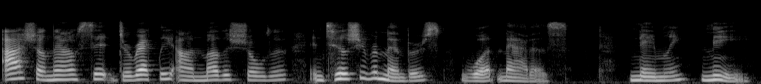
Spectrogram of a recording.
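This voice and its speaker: A woman voicing a haughty, melodramatic, traumatized female cat in a pompous, mock-tragic theatrical monologue with deliberate pauses. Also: medium pitch, dull audio, lightly acted. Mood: haughty, resolute.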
